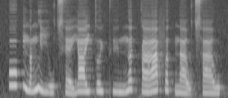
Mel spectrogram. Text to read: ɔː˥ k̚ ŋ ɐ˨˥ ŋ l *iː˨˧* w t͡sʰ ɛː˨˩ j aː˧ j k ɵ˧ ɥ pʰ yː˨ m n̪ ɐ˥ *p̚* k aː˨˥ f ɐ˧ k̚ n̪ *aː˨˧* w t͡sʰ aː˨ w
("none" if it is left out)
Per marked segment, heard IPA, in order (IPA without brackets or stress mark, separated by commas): iː˨˩, t̚, aː˨˩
